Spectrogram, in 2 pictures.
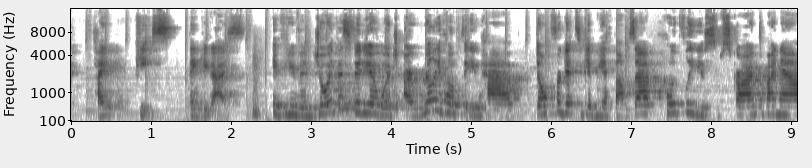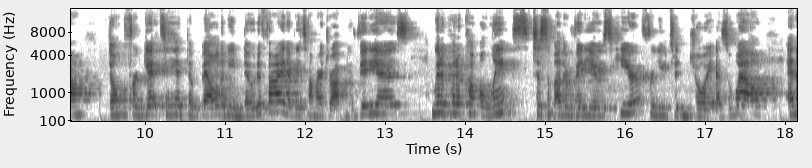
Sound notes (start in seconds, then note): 2.0 air whooshing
